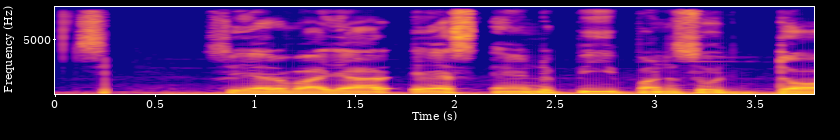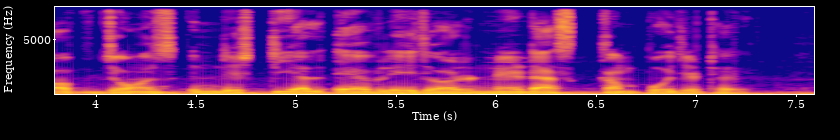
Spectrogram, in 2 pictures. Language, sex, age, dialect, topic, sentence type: Hindi, male, 18-24, Awadhi Bundeli, banking, statement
